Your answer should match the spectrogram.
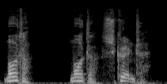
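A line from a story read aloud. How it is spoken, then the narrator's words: Urgent shouting. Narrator (Danish): Jakob døren op og råbte ind i stuen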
